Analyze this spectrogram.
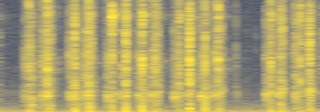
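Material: Metal.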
